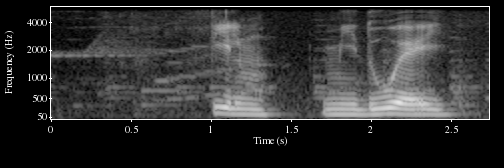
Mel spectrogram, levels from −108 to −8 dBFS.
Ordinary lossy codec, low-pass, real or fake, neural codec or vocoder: none; 5.4 kHz; real; none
